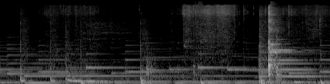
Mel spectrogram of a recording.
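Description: Beaten rice (aval) crackles and sizzles in hot oil in a strainer while deep-frying, a steady frying hiss punctuated by light clinks of metal against the pan.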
